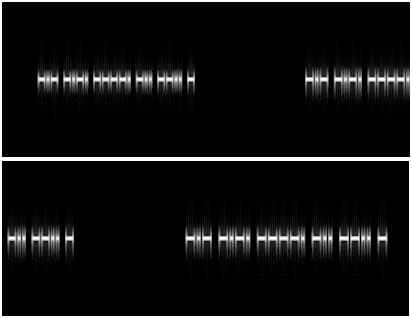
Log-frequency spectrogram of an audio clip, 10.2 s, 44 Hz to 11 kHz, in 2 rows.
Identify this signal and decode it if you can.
Morse code, heard as a keyed tone, about 37 wpm, 700 Hz. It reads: KC9DZT KC9DZT KC9DZT
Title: Speed Racing - USA 2x3 Call Signs 30wpm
